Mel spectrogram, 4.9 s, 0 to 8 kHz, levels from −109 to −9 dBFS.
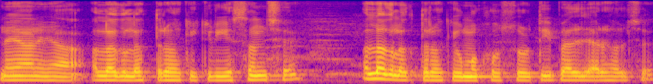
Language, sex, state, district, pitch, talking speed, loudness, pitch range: Maithili, male, Bihar, Saharsa, 140 Hz, 195 wpm, -18 LUFS, 140-150 Hz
